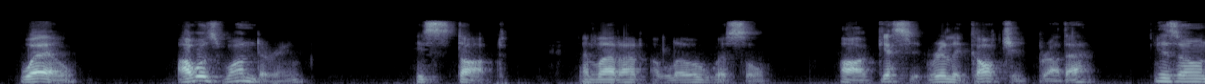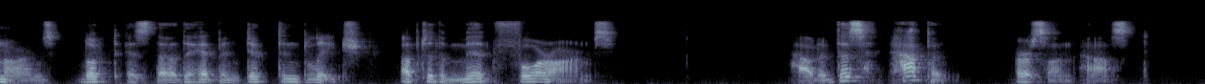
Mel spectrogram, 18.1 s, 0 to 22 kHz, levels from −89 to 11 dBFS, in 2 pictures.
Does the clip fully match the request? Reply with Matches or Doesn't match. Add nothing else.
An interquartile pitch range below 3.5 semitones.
Doesn't match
